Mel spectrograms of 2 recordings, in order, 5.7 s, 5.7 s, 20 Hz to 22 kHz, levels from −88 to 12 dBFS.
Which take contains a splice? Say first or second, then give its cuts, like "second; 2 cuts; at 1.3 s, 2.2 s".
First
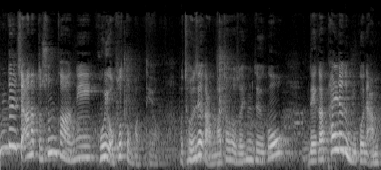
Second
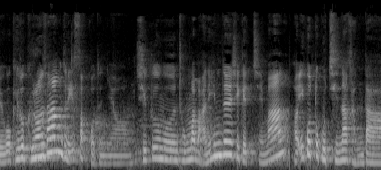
second; 1 cut; at 2.1 s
